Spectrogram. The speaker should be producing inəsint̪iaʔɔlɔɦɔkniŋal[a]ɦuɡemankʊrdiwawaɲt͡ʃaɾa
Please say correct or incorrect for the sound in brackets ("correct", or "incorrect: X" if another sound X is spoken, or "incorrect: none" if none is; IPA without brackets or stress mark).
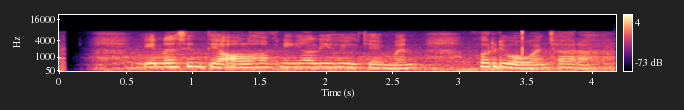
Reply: incorrect: i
